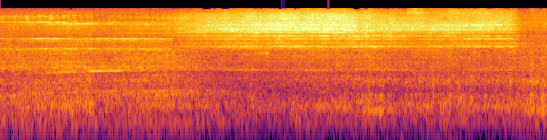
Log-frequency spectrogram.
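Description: A tram rolls past along the tracks, whirring and humming.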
